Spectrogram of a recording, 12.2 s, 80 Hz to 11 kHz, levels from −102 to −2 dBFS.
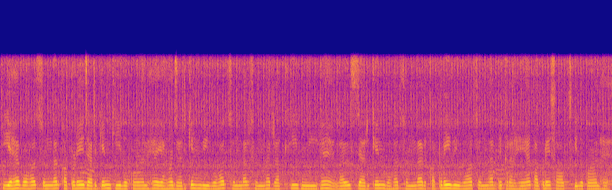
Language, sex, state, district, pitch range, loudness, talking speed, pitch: Hindi, female, Uttar Pradesh, Ghazipur, 180-195 Hz, -17 LUFS, 155 wpm, 190 Hz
